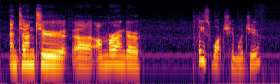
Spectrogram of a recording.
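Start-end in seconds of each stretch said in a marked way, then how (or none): 2.9-3.9 patronizing, condescending tone, quieter. Voicing a character speaking to another as she passes: condescending tone. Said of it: "kind of condescendingly".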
